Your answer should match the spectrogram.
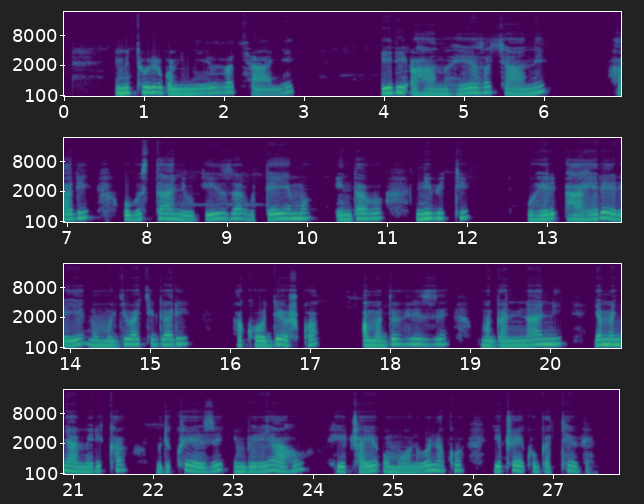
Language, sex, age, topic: Kinyarwanda, female, 18-24, finance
